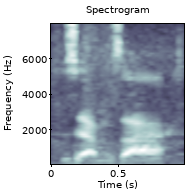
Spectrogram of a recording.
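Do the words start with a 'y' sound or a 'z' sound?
z. Both words start with a z-like sound, northern style. The speaker calls it right. "it's Zamza"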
